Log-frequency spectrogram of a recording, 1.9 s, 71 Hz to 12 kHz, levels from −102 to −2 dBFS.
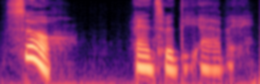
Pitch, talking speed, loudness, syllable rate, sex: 210 Hz, 125 wpm, -17 LUFS, 6.3 syllables/s, female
